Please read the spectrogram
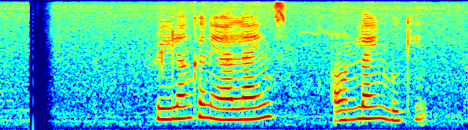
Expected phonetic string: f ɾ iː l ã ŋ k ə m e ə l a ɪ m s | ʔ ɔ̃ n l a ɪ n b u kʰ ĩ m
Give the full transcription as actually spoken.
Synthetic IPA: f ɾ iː l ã ŋ k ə n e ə l a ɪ n s | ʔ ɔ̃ n l a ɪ n b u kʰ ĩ ŋ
